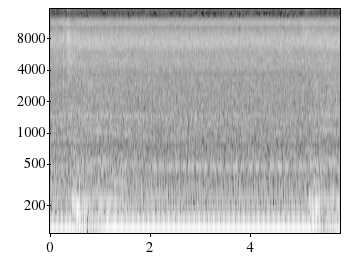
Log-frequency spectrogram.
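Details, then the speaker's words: K20 Integra Type R idling in neutral on start-up after a new throttle body install: steady, fairly loud high idle that won't settle, with the idle air control valve wide open. "yeah that's the air out of control valve being wide open"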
